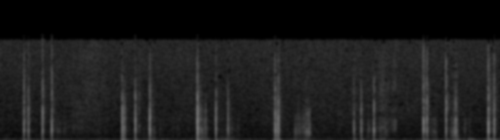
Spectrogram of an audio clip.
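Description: Long nails and fingertips tap and scratch across a red Mead folder made of thin plastic with a hexagon texture, lying flat. Sharp, dry clicks come in small quick clusters, each with a soft low thud beneath it and almost no ring, separated by faint scratchy rustling.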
